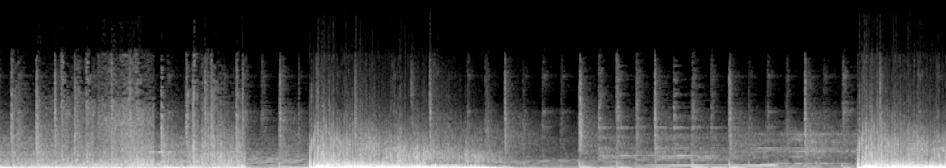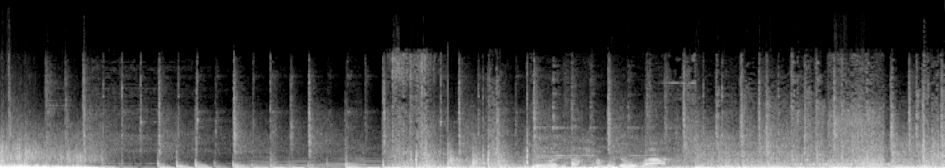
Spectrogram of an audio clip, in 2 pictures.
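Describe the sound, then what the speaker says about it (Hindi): Bombs and artillery shells explode in Israel–Hezbollah war footage: heavy, loud booms arrive several seconds apart, each followed by rumbling decay, over a dense continuous background. "आसमान से आईडीएफ हिजबुल्लाह पर बम और गोले बरसा रही है"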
